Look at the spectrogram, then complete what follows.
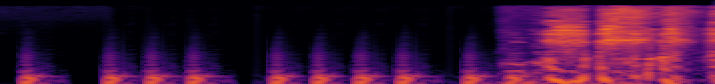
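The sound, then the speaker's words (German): A muffled heartbeat, picked up by a microphone held against a person's carotid artery in the neck to measure the pulse, beats in a steady, fairly quick rhythm of low thumps, about nine beats, before rough rustling, like a microphone being handled, takes over. “Ich halte mal kurz das Mikrofon an deiner Halsschlagader.”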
